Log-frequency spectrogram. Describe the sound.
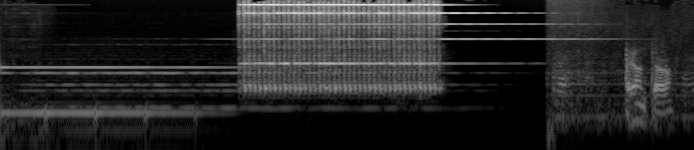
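A telephone bell rings in one long, bright, trilling burst, preceded by a steady low humming tone and followed by a short stretch of other fainter sound.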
